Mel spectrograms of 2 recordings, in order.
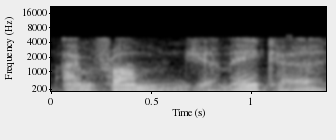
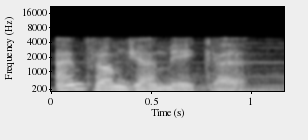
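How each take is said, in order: First: Strong stressed beats alternate with weak syllables. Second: Every syllable gets an even, equal beat.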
